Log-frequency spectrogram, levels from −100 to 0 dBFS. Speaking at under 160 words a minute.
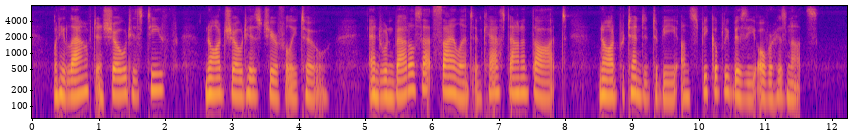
Yes: average, 150 wpm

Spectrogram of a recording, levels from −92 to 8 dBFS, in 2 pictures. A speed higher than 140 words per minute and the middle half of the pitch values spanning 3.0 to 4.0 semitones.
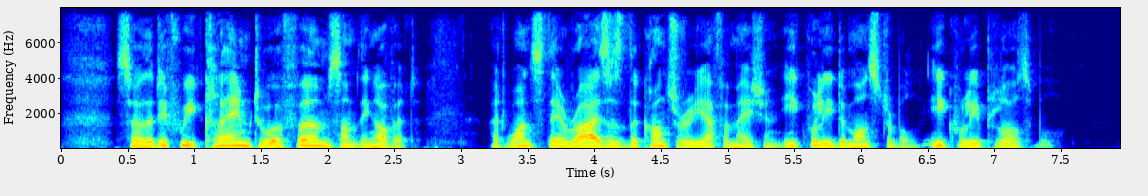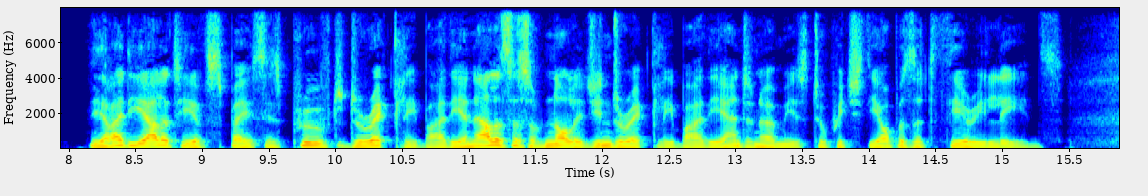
Yes: average, 160 wpm; average, 3.6 semitones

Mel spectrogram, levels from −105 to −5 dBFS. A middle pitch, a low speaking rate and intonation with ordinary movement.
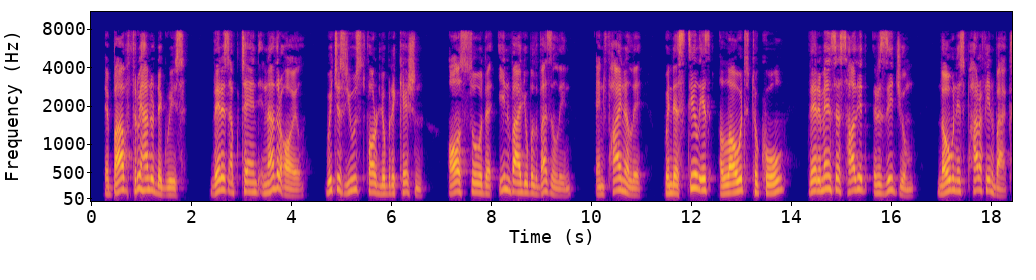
No: medium, 165 Hz; slow, 110 wpm; wide, 5.7 semitones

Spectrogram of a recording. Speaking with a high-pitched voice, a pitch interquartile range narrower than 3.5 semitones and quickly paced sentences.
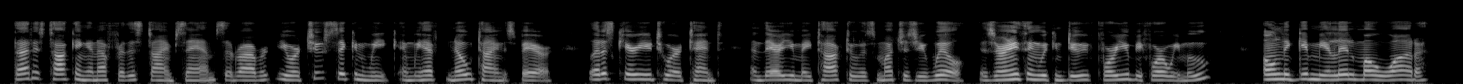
Yes: high, 205 Hz; average, 2.9 semitones; fast, 240 wpm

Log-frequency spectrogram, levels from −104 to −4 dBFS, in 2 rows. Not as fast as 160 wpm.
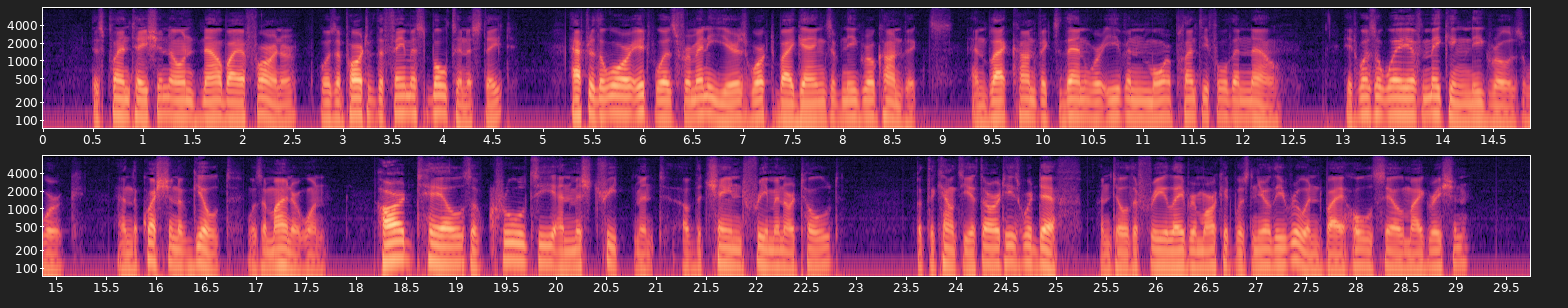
No: average, 170 wpm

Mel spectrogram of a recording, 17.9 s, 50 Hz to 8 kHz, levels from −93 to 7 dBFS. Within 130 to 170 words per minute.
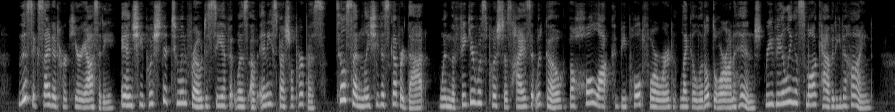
No: average, 185 wpm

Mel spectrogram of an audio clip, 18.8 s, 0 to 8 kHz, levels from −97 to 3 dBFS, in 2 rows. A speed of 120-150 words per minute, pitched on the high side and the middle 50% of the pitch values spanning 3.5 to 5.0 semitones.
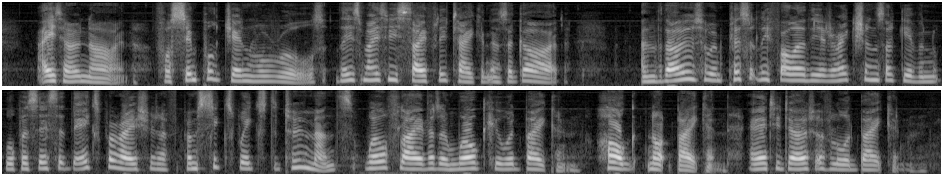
No: average, 145 wpm; high, 195 Hz; average, 3.0 semitones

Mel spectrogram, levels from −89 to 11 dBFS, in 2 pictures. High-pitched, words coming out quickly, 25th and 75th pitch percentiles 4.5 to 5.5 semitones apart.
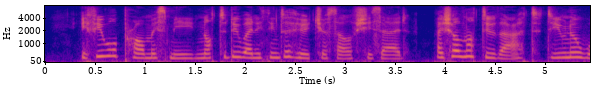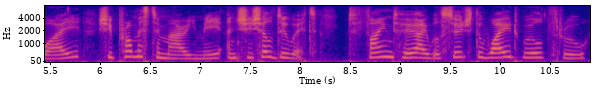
No: high, 240 Hz; fast, 235 wpm; average, 4.1 semitones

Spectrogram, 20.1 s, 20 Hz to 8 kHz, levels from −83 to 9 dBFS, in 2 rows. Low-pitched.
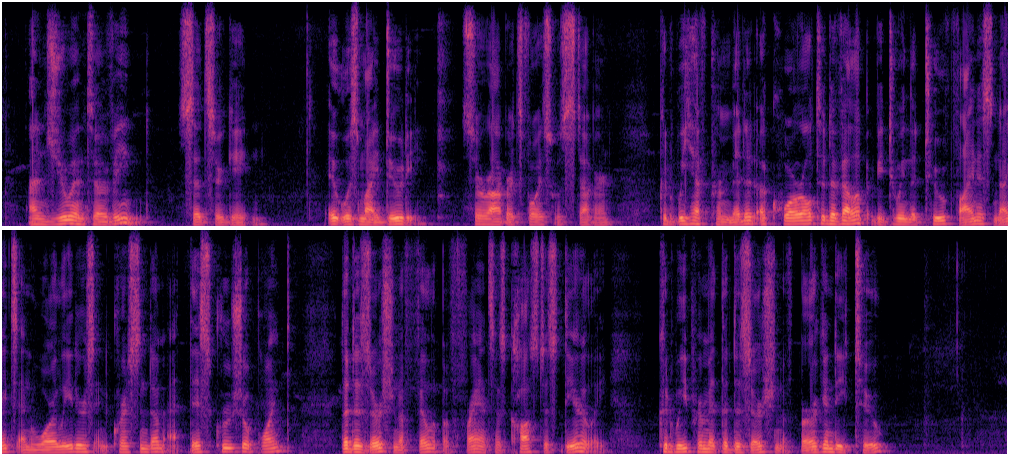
Yes: low, 105 Hz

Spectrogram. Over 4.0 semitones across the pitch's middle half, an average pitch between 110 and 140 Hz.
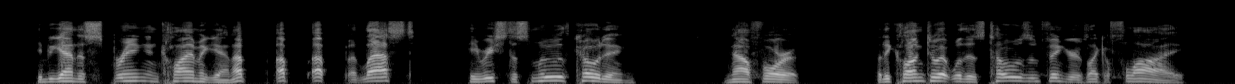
Yes: average, 5.1 semitones; low, 135 Hz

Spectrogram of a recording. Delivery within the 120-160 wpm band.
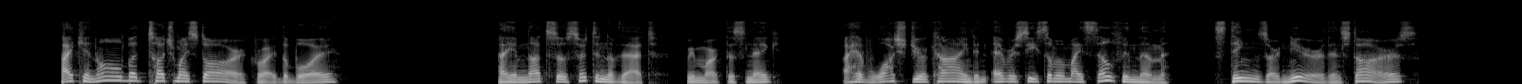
Yes: average, 150 wpm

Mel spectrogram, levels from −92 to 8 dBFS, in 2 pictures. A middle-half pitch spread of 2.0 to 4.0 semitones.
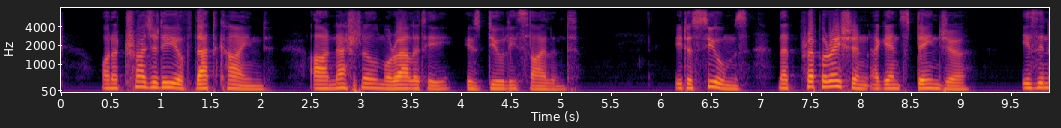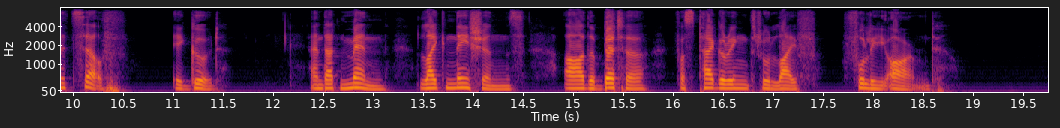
Yes: average, 3.5 semitones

